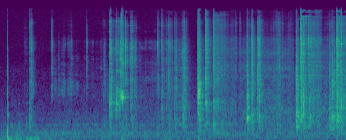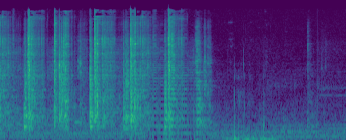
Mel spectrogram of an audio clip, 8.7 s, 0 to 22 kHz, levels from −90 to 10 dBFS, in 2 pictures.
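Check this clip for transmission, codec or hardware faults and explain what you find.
One fault, a likely buffer underrun. From 6.22 to 6.96 s, robotic sound from repeated short buffers: roughly half the audio is replaced by repeats of a 5 ms slice, imposing a rigid 200 Hz metallic buzz. The spectrogram shows evenly spaced harmonic lines at 200 Hz multiples. The waveform shows identical 5 ms cycles.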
